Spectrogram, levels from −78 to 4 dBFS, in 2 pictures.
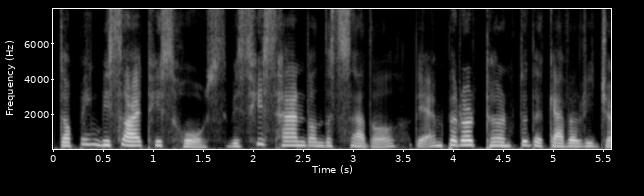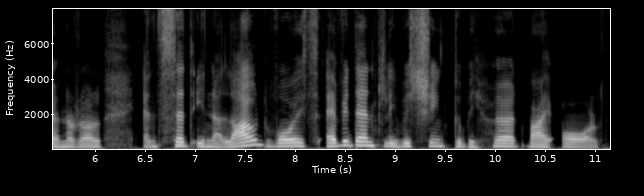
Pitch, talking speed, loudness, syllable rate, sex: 190 Hz, 160 wpm, -19 LUFS, 4.6 syllables/s, female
